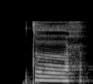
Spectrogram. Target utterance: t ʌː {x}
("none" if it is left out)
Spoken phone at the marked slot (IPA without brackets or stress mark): ħ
